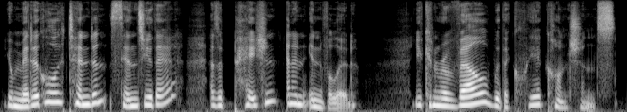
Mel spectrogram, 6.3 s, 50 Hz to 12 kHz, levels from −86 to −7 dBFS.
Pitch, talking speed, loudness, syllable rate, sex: 205 Hz, 180 wpm, -20 LUFS, 5.8 syllables/s, female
